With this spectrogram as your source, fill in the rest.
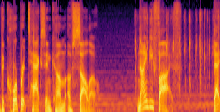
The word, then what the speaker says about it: Salo: Salo two syllables.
